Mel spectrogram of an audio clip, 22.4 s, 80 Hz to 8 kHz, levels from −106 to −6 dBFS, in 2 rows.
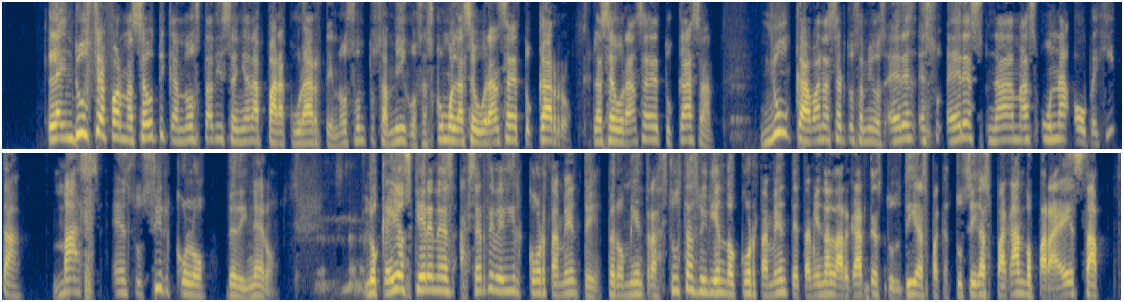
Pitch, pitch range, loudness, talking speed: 200 Hz, 170-220 Hz, -24 LUFS, 180 wpm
